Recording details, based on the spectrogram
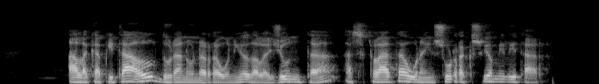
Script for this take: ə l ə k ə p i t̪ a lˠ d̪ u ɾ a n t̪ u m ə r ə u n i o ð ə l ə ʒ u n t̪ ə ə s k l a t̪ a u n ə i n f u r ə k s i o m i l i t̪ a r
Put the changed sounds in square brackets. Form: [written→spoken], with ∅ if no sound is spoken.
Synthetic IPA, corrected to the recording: ə l ə k ə p i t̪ a lˠ d̪ u ɾ a n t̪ u [m→n] ə r ə u n i o ð ə l ə ʒ u n t̪ ə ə s k l a t̪ [a→ə] u n ə i n [f→s] u r ə k s i o m i l i t̪ a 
